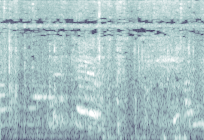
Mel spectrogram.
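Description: Faint, short animal calls, a few brief chirps, with a brief low rumble near the end.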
